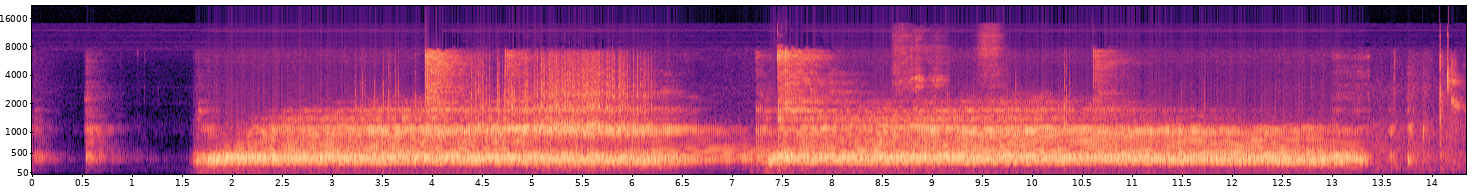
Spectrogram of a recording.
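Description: A Remo spring drum, a percussion instrument, rumbles like thunder in two long, loud, reverberant swells with a metallic, echoing wash, briefly dipping between them before cutting off. No one speaks.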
